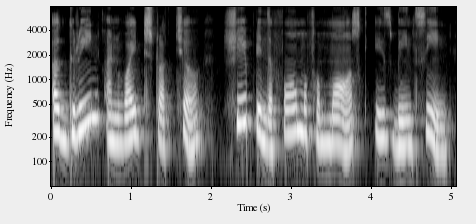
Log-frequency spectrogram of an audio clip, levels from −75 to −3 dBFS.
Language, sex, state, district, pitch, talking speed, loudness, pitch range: English, female, Karnataka, Bangalore, 195 Hz, 165 wpm, -17 LUFS, 165-220 Hz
